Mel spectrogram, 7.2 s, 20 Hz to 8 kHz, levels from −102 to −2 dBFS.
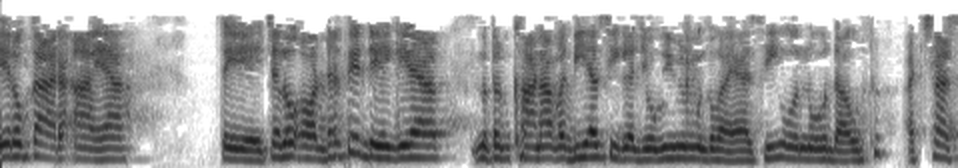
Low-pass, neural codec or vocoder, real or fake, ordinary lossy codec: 7.2 kHz; codec, 24 kHz, 3 kbps, HILCodec; fake; MP3, 24 kbps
